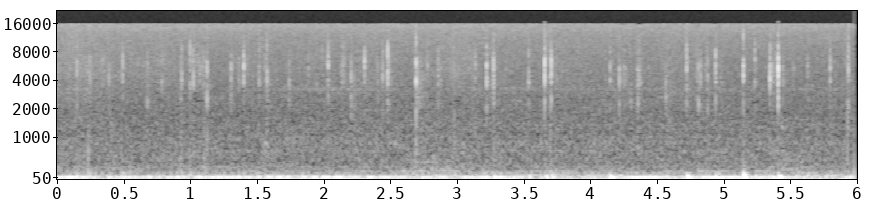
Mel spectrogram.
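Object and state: Plastic egg container tapped with nails.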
